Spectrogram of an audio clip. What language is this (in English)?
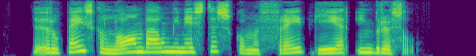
Western Frisian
